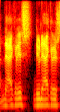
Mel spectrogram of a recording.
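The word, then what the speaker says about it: Natchitoches: like having lived in a city like uh nacadish new nadish Louisiana which is spelled Naches um you know you don't want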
